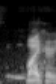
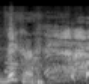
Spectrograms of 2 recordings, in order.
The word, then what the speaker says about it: Viker: Was it Viker or is that how you say it? Viker, yeah. Oh, I keep pronouncing it Vicar.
